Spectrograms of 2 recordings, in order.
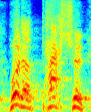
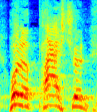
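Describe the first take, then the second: No difference in how they are said.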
